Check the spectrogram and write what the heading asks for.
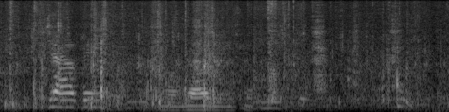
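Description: Short bits of untranscribed talk from a group walking, with scattered footsteps on stone paths and steps.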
